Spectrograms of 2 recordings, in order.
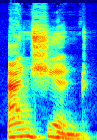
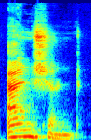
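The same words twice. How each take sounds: First: The middle consonant is an s sound. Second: The middle consonant is an sh sound. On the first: The speaker calls it wrong. "Don't say ancient. It's wrong" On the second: The speaker calls it right. "I gives the sound sh"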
